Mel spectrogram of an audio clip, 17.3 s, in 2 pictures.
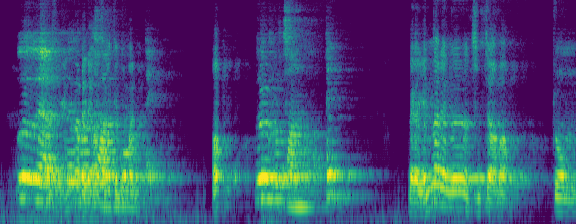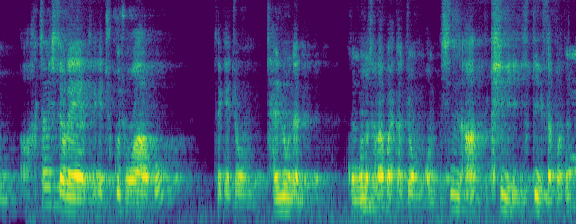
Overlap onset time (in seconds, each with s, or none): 0.7 s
